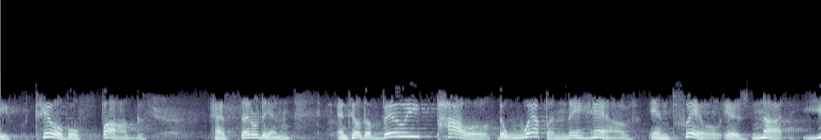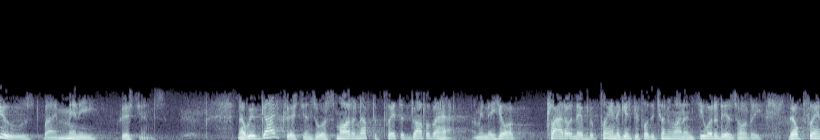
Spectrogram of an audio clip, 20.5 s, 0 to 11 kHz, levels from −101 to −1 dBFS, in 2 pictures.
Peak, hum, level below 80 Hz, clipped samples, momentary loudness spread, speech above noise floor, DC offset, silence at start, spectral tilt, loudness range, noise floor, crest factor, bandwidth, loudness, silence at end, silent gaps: 0 dBFS; none; -58 dBFS; under 0.1%; 12 LU; 25 dB; under 0.1%; 0 s; -12.5 dB/octave; 3 LU; -40 dBFS; 16 dB; 3.9 kHz; -16 LUFS; 0 s; none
